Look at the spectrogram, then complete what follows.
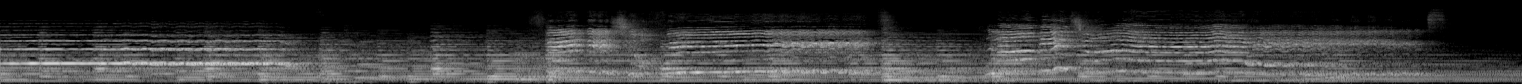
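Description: A woman singing a solo song over instrumental accompaniment, holding one long high note at the start, then further phrases with vibrato on the held notes, the sound trailing off near the end.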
